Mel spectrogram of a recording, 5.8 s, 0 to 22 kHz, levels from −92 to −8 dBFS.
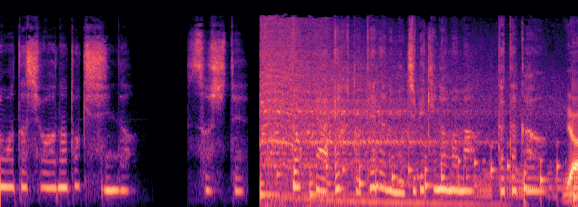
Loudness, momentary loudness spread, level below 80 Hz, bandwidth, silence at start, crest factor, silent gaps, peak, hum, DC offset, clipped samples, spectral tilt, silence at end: -24 LUFS; 7 LU; -46 dBFS; 17 kHz; 0 s; 20 dB; 1.61-1.86 s, 2.50-2.56 s; -4 dBFS; none; under 0.1%; under 0.1%; -3 dB/octave; 0 s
